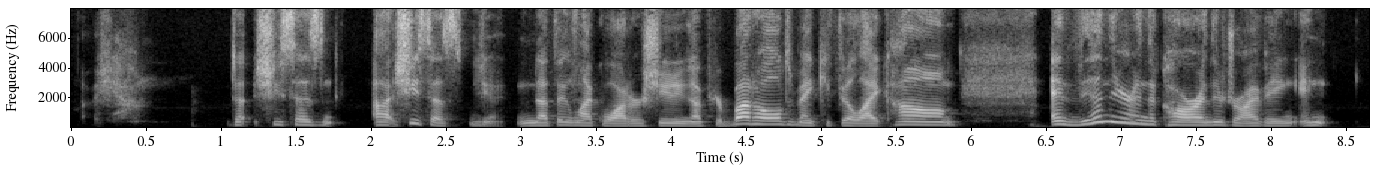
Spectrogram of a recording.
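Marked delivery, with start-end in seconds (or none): none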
